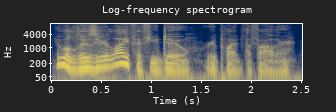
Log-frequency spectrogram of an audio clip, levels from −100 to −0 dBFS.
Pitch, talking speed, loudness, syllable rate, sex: 110 Hz, 260 wpm, -20 LUFS, 5.8 syllables/s, male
